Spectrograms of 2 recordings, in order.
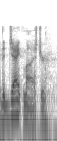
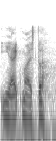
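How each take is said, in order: First: The name begins with an English J sound. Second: The name begins with a German Y sound.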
